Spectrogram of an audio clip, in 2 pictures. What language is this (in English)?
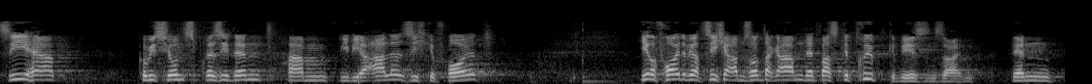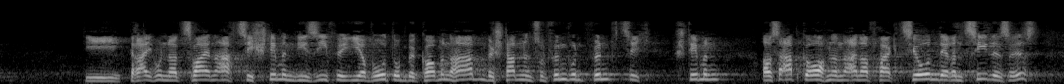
German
